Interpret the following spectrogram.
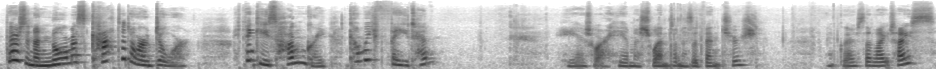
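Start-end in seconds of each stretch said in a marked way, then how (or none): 0.0-4.3 put-on little boy. A narrator's reading. Little boy asks his mum.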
